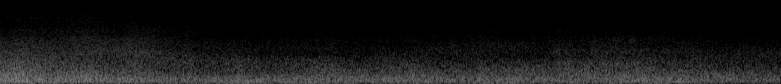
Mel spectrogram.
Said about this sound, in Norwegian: Fortsett å la innpusten være bølgen som slår opp på stranden. Og la utpusten være bølgen som går tilbake til havet.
